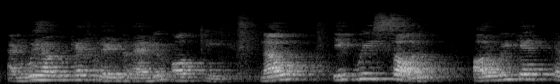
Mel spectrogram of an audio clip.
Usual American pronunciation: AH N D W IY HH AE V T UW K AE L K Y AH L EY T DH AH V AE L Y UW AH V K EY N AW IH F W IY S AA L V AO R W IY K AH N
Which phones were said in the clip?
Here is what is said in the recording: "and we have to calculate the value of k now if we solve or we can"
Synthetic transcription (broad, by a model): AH N D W IY HH AE V T UW K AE L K Y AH L EY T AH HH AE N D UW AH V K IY N AW IH F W IY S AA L AO R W IY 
